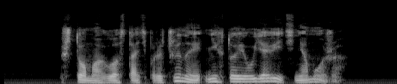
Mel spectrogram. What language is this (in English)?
Belarusian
